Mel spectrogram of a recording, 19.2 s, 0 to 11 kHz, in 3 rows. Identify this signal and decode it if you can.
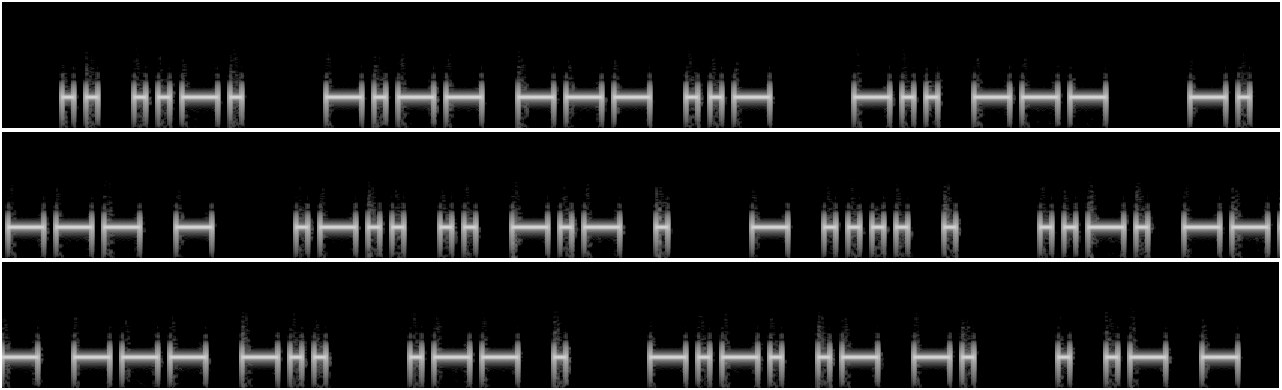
Morse code, heard as a keyed tone, about 20 wpm, 700 Hz. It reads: IF YOU DO NOT LIKE THE FOOD WE CAN EAT
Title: Sentences with 5-Word Phrases - 20wpm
